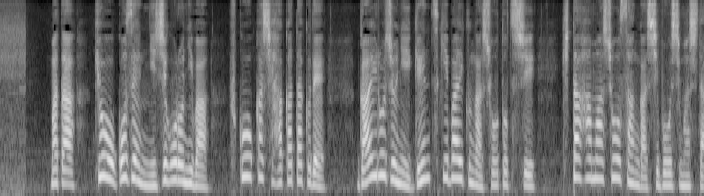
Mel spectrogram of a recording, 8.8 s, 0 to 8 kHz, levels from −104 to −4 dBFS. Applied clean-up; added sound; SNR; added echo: none; none; none; none.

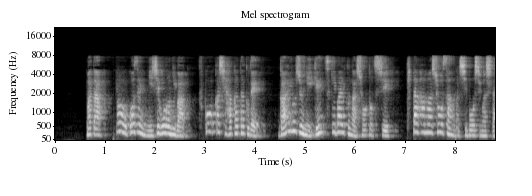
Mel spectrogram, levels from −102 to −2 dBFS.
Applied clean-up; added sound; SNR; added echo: neural mask model DeepFilterNet 3.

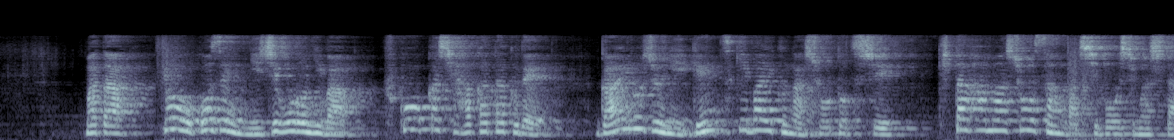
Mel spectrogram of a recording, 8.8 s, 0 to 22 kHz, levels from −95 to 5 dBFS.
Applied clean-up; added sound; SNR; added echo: neural separator model SepFormer DNS4.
